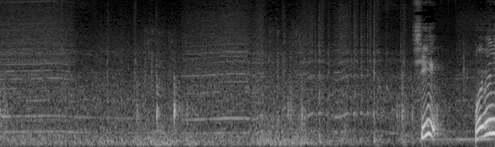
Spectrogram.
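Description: A racing car engine hums steadily and shifts pitch.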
